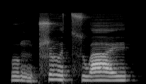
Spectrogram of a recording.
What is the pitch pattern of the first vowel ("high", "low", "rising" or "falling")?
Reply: low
